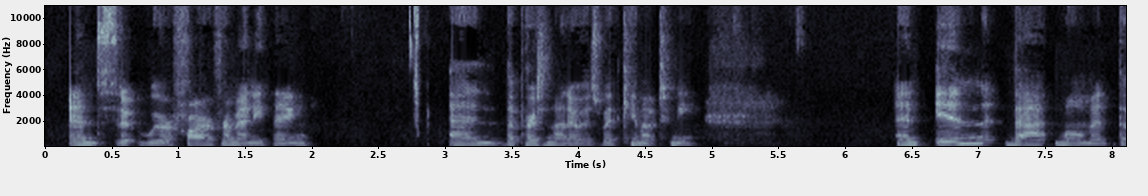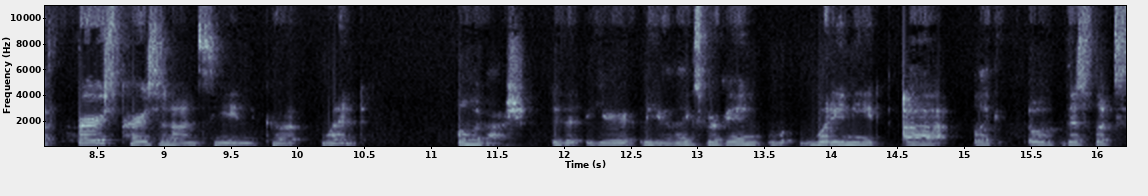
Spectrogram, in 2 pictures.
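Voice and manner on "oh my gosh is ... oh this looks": put-on hesitant, halting speech. Retelling how the first person on scene reacted: imitating hesitant speech. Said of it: "they had that real hesitation with me".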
